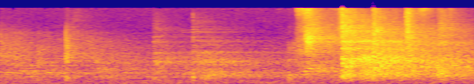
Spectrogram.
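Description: Tennis ball bounced a few times on the hard indoor court, then the racket strikes the ball on a serve about three seconds in. A louder thud follows, echoing around the large hall.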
